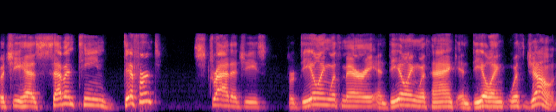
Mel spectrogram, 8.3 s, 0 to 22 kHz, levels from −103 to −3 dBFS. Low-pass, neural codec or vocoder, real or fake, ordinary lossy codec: 7.2 kHz; none; real; MP3, 64 kbps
